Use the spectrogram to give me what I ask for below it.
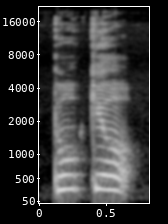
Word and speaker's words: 東京: Tokyo. Tokyo. The capital in Japan. To, the long sound, and kyo, also long sound with u. 私は東京から来ました。I'm from Tokyo.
